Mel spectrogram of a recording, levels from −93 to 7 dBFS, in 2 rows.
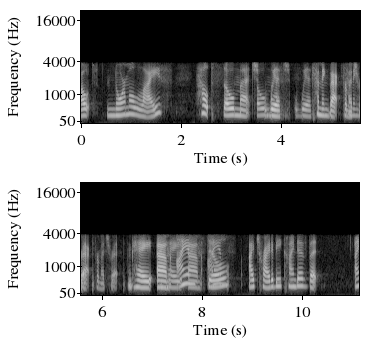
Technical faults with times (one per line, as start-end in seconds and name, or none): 3.52-8.68 doubled audio track
9.12-9.14 packet loss with pitch repetition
